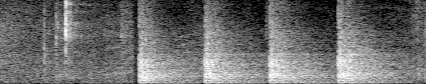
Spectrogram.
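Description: A gavel rapped four times, about three sharp raps a second, calling a meeting to order.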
